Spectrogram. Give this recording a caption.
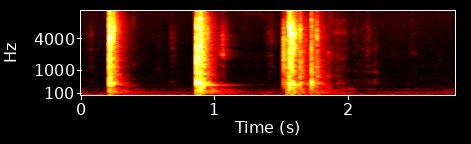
a jar hitting the floor
jar, falling, percussion, hit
